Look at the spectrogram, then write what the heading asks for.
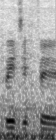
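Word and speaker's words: Puy du Fou: This is meant to be the English version of Puy de Fou, essentially.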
